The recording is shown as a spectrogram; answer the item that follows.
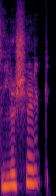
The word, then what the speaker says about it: Lyschik: my name is Jessica my last name is lusik often people don't know how to pronounce it so here you have an example um yeah I'm a WordPress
